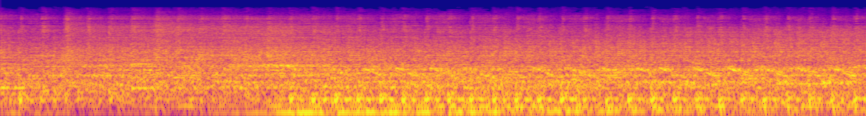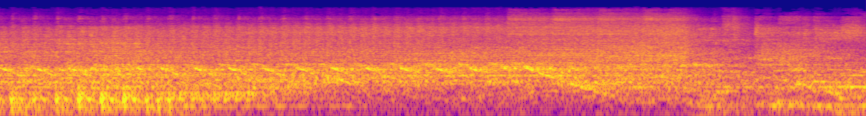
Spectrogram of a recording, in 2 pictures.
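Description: Music playing over the hall's sound system during the posing rounds, with the audience cheering and shouting over it.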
